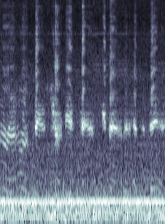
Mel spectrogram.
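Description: A vehicle engine running at steady revs, with a broken high whine over it.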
